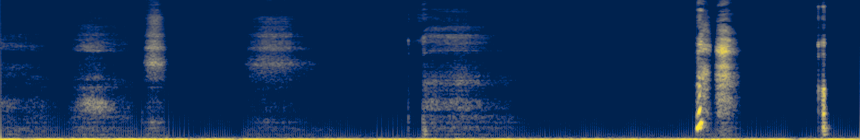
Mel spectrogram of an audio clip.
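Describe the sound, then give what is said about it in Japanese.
Sniffling through a stuffy nose: a few sharp, wet sniffs separated by quiet breathing and long pauses, with a quick pair of loud sniffs near the end. “最近鼻の調子が悪くてすすっちゃうことが多いの。”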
